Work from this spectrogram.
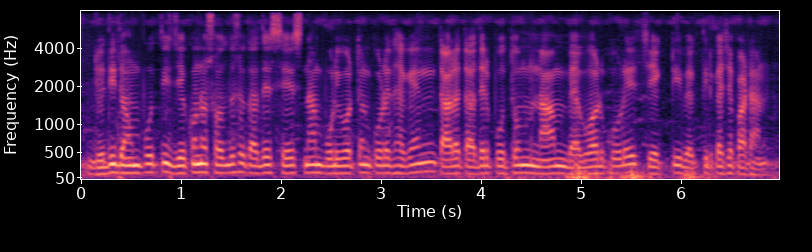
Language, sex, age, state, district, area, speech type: Bengali, male, 30-45, West Bengal, Purba Bardhaman, rural, read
